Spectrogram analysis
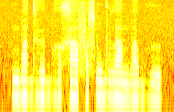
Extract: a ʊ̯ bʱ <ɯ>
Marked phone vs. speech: correct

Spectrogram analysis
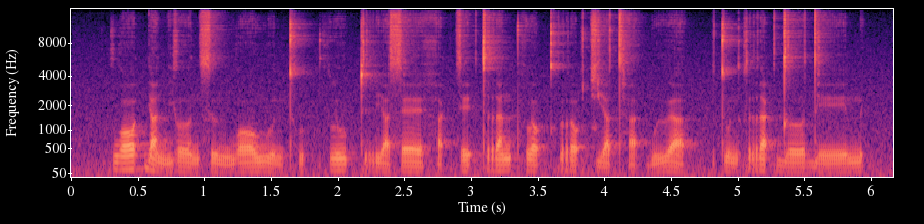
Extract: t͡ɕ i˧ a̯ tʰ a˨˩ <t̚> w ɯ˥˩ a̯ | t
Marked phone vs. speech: incorrect: k̚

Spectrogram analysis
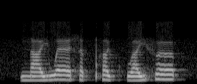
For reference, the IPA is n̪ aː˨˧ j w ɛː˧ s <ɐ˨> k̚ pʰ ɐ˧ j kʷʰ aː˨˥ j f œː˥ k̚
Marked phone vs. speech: incorrect: ɐ˨˥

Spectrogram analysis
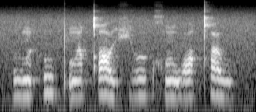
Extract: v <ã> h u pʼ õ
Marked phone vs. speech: incorrect: ə̃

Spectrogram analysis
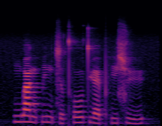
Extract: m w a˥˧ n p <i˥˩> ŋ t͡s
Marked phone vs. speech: correct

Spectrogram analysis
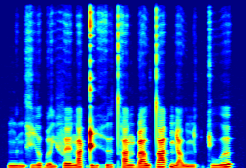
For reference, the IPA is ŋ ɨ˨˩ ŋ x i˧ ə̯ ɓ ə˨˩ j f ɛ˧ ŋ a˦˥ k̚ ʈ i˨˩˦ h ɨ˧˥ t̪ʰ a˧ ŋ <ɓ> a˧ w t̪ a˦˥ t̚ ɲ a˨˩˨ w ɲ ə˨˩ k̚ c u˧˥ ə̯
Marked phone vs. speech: correct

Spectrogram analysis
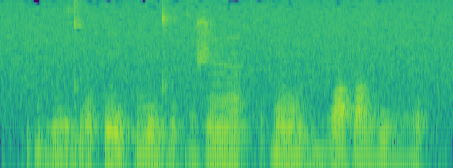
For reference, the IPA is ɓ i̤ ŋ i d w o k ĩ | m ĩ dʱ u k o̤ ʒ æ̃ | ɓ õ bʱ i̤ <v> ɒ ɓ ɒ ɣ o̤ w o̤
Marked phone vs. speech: correct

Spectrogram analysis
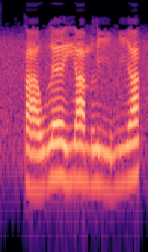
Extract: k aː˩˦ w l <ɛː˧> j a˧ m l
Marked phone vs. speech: incorrect: ɛː˥˩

